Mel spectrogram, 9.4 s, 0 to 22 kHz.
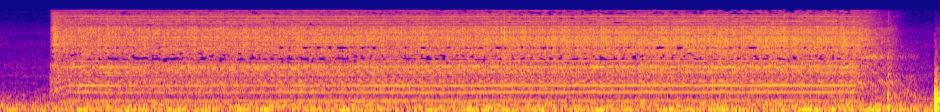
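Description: Ronix 8591 cordless screwdriver spinning freely at steady speed for a rev test, a continuous mechanical whine with a constant tone that starts abruptly, holds for about nine seconds and then winds down.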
